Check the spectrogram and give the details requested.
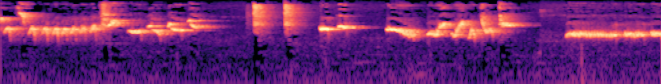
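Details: Varied White-rumped shama song: whistled trills, sharp high notes and a short buzzy burst, ending in a steady rattling trill, separated by brief silences.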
